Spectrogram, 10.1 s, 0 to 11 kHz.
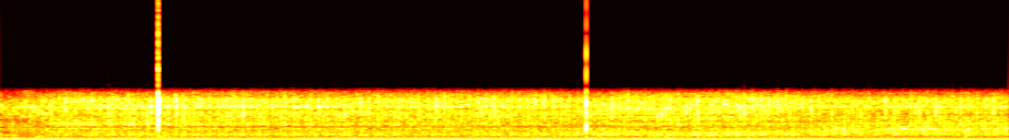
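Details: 1984 Honda Accord with straight-pipe exhaust at idle: loud uneven lumpy pulse about four beats a second, engine shaking badly, acted up off throttle at highway speed; cause unconfirmed.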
